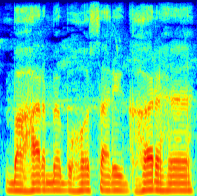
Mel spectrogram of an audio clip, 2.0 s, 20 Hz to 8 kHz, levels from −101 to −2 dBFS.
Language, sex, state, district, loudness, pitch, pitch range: Hindi, male, Jharkhand, Palamu, -18 LUFS, 110 Hz, 110-115 Hz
